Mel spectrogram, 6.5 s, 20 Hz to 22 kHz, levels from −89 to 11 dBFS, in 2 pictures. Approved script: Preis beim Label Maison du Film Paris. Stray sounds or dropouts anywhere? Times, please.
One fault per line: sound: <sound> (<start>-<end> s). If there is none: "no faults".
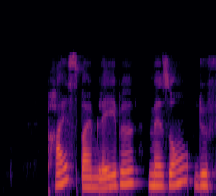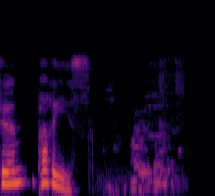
sound: cough (4.8-6.0 s)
